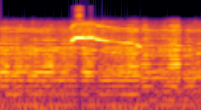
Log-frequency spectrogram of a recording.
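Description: Accordion playing traditional Ciociaria folk dance music. About three quarters of a second in, a loud whistle rises briefly, then slides down in pitch.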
